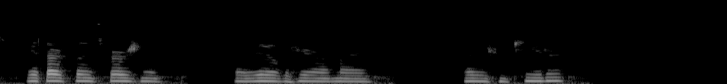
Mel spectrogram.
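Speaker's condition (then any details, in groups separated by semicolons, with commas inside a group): Parkinson's disease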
